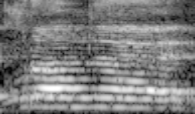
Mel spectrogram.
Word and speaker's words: 꾸란: 보통 그 사람들 진짜 발음은 꾸란이더라고요. 꾸란. 꾸란이라고 하는데 꾸란의 내용이 결국 이제 그 뭐 이슬람의 성인.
